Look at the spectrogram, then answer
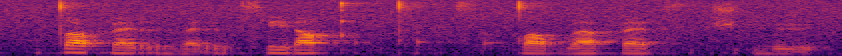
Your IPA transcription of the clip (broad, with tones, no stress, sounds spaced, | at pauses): tˤ i˥˧ f æ˨˦ r v æ˩ r t͡sʰ e˥˧ ɾ a˥˧ qʰ æ̰˨˦ tʰ a̰˥˧ t͡sʰ ḭ˥˩ tˤ a˥˩ b a˥˧ f æ˥˩ t͡sʰ ḭ˨˦ ʃ ḭ˥˧ ɦ ø˥˩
